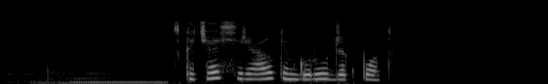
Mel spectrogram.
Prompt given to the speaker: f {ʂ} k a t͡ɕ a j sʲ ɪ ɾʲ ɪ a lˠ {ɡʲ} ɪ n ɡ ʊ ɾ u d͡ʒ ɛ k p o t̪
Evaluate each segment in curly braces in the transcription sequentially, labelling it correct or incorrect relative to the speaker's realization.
incorrect: s, incorrect: kʲ

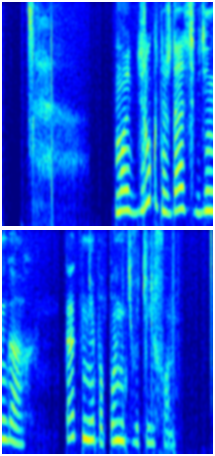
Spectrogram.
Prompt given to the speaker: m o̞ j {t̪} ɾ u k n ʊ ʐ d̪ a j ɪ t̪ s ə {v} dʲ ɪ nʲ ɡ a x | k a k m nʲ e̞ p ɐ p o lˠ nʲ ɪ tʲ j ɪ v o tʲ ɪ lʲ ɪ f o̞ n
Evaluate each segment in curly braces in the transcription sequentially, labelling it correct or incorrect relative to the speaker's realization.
incorrect: d̪, correct

